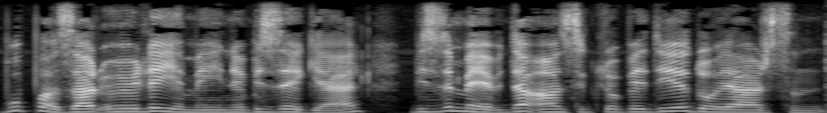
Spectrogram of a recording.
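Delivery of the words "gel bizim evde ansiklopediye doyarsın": plain reading voice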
